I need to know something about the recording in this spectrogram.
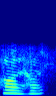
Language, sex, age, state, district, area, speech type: Assamese, female, 18-30, Assam, Jorhat, urban, conversation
